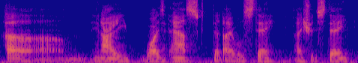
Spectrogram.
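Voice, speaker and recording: A man, a former federal agent, speaks in a measured, deliberate way in a documentary interview. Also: mid-range voice, huge pitch swings, gravelly, bright, forceful tone.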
